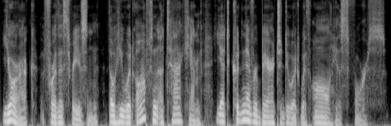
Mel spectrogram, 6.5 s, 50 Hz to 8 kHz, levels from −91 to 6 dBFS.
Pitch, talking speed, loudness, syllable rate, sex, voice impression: 100 Hz, 185 wpm, -18 LUFS, 4.5 syllables/s, male, masculine, adult-like, tensed, hard, cool, intellectual, refreshing, sincere, calm, slightly friendly, slightly wild, slightly kind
